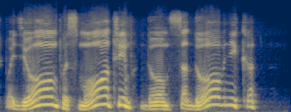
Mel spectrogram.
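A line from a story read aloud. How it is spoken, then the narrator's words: Laughing. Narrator (Russian): Карла засмеялся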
